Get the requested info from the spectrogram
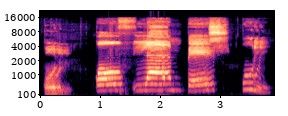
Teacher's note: سب سے پہلے دیکھیں موٹا قاف ہے، تو جب بھی موٹا قاف کو آپ نے پڑھنا ہے اور یہاں پر آپ نے کاف کو باریک نہیں کرنا، تو بلکہ آپ نے قاف کو موٹا کرنا ہے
